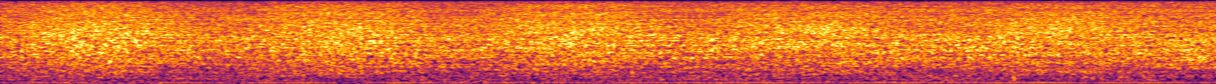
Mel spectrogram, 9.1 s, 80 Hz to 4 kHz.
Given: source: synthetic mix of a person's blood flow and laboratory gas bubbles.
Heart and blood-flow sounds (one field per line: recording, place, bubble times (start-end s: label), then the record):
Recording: Doppler ultrasound of blood flow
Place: subclavian vein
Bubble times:
7.58-7.64 s: bubbles
From the record:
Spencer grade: 1 (occasional bubble signal discernible with the cardiac motion signal, with majority of cardiac periods free of bubbles)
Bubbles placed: anywhere in the cardiac cycle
